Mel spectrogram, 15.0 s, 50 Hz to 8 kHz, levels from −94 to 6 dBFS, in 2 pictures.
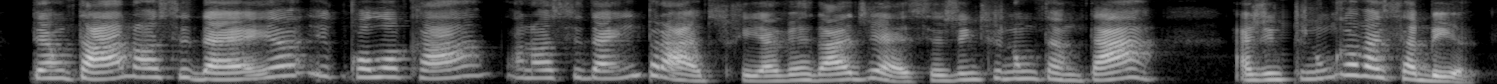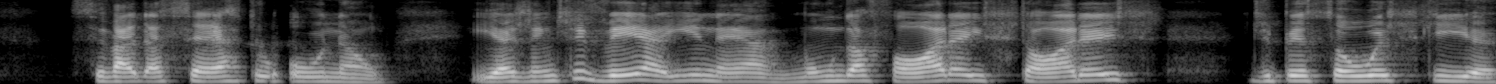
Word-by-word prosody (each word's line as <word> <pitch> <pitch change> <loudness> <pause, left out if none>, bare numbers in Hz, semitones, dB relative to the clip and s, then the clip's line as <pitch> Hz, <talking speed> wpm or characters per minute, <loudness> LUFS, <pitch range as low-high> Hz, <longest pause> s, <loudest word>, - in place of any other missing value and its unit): tentar 265 -2 +3
a - - -4
nossa 305 -1 -3
ideia 240 - +1
e 365 -5 -10
colocar 305 0 -3
a 290 - -13
nossa 275 +1 -7
ideia 265 0 -3
em 360 - -9
prática. 180 - -1
E 175 - -3
a 175 - 0
verdade 205 +5 -1
é 155 - 0
se 155 +4 -14
a - - -2
gente 220 +6 -7
não 250 0 -6
tentar, 225 +4 +1 0.4
a 200 - -2
gente 220 +3 -4
nunca 325 +10 -3
vai 325 -3 +2
saber 200 - -1 0.4
se 165 - -6
vai 160 -1 +5
dar 155 0 +1
certo 165 +1 0
ou 160 0 -2
não. 135 -5 -5 0.4
E 150 - +3
a 155 - +6
gente 175 +9 -3
vê 195 -1 +5
aí, 185 0 +1
né, 155 -4 -1
mundo 155 +7 -2
afora, 180 +1 +3
histórias 190 +3 +1 0.4
de 175 0 -6
pessoas 180 +1 +4
que 175 -2 -1
195 Hz, 170 wpm, -24 LUFS, 170-260 Hz, 0.4 s, a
